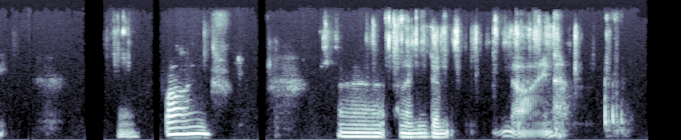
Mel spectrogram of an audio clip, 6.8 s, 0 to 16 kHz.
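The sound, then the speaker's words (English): Five dice being rolled clatter with a quick burst of small clicks and rattles, mixed in with someone talking over the sound. “I get 5 dice.”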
